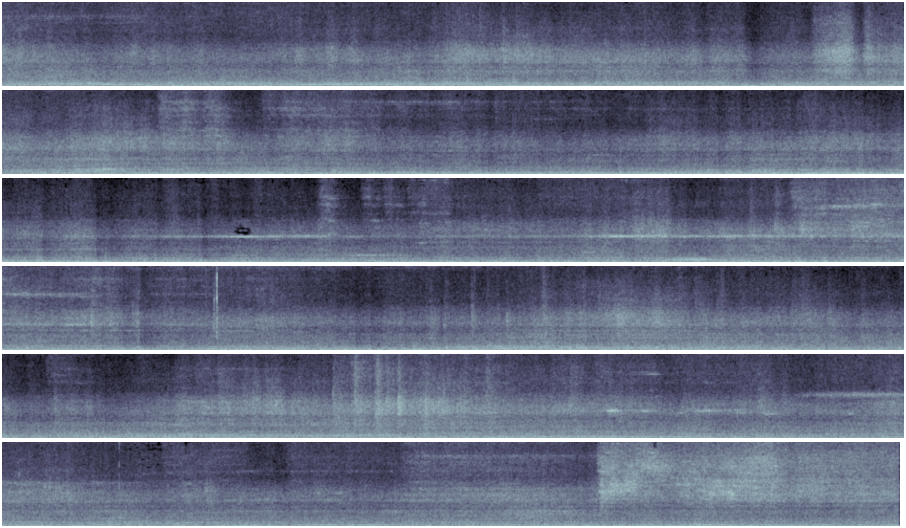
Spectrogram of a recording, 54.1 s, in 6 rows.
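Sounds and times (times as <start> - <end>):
freight train rolling past: 0.0 - 54.0
high wheel squeal: 19.3 - 28.8, 40.4 - 45.8, 47.6 - 54.0.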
